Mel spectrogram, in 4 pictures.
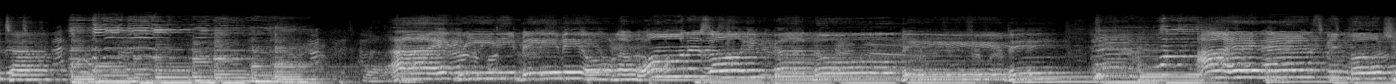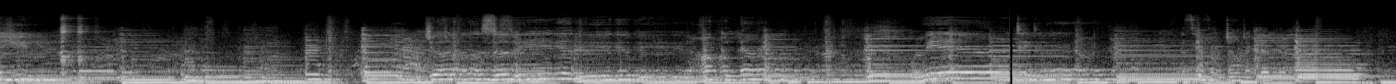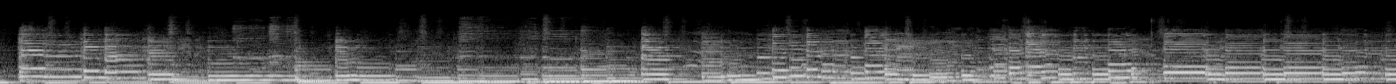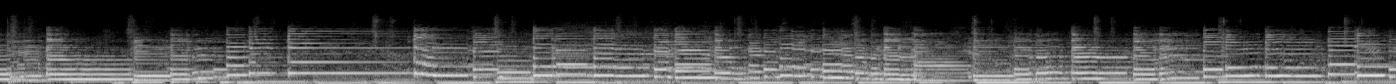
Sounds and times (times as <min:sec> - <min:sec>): Music: 0:00.0 - 0:55.8
Speech: 0:03.0 - 0:10.7, 0:17.5 - 0:25.1, 0:25.7 - 0:27.3.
